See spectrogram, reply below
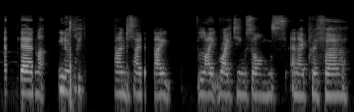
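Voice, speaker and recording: A woman's voice: on the low side, flat delivery, measured pace, background noise. A woman in her thirties, raised in Singapore, chatting as a guest in a casual interview with many fillers and restarts. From India, raised in Singapore. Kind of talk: casual interview over a phone call.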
